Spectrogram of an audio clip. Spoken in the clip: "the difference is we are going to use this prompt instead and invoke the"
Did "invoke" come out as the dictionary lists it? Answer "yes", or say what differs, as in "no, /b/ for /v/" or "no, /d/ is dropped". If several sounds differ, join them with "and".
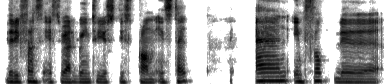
no, /f/ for /v/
